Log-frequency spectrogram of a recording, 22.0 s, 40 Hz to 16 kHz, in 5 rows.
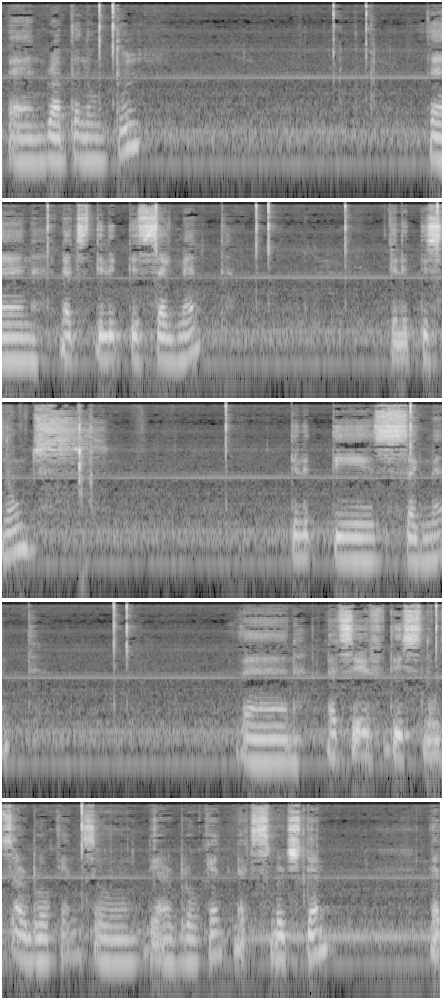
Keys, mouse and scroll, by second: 1.1 click, 2.3-4.9 scroll up 1, 3.4-4.9 middle drag, 4.9-9.8 drag, 9.7 Delete, 11.1-13.0 drag, 13.0 middle drag, 13.3-15.7 drag, 17.6-20.7 drag.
